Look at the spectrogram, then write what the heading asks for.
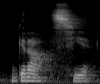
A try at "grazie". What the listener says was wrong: grazie. Okay, so he's skipping the ending E completely.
